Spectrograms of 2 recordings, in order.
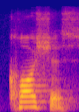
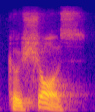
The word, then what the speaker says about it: cautious: you uh pay attention this last syllable is never stressed no one says ambishus or koshos so as this is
